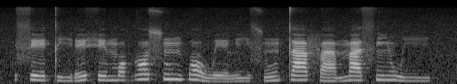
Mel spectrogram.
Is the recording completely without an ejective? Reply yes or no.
yes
